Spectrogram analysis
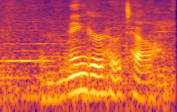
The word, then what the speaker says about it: Menger Hotel: How do you pronounce the hotel? Menger. Menger. Yes. Okay. Thank you. All right, it's Menger. Menger Hotel.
